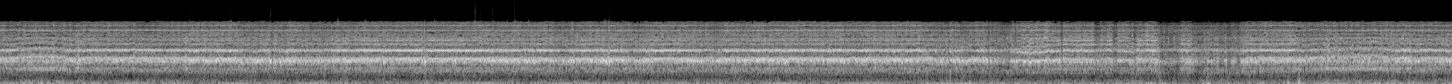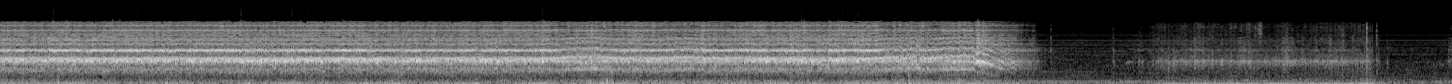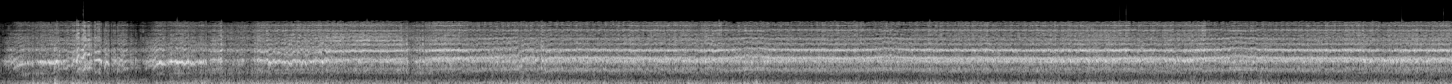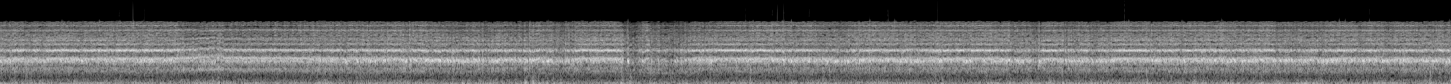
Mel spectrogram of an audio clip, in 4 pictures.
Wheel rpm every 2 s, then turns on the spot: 160, 160, 160, 160, 160, 160, 160, 160, 160, 160, 160, 160, 40, 20, 40, 100, 160, 160, 160, 160, 160, 160, 160, 160, 160, 160, 160, 160, 160.
26-28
